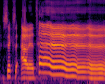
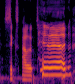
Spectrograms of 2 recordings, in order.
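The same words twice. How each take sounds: First: Slow, loud, drawn-out announcer; dramatic announcer voice. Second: Slow drawn-out score. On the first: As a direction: announce the score like a showman. Score repeated louder, odd voice. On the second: Score announced slowly. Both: Shown as a demonstration.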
